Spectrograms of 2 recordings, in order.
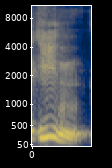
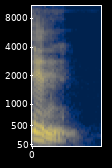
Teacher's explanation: in St. Lucian speech, we tend to select tense vowels, where a lot of other speakers select lax vowels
